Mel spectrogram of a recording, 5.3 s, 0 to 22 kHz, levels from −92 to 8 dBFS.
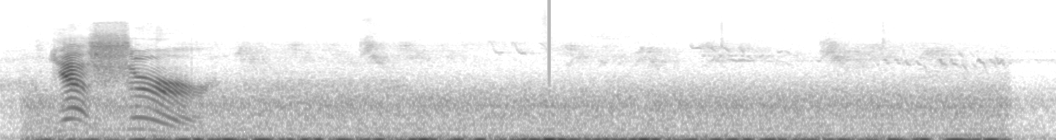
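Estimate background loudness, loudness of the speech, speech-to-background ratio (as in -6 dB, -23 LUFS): -48.5 LUFS, -30.5 LUFS, 18.0 dB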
